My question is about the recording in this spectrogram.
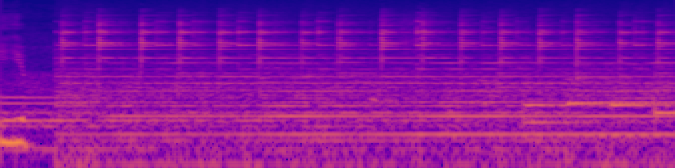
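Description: Church bells ringing, struck in quick succession and sounding together with a steady hum of overlapping tones. They start about a third of a second in.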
